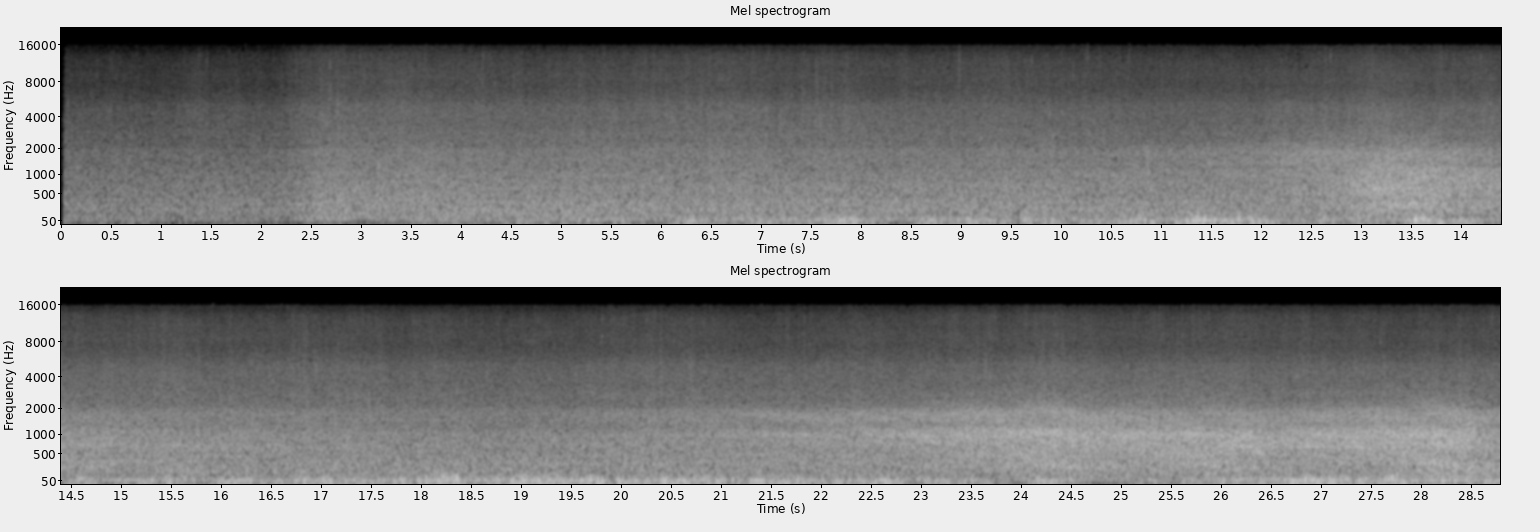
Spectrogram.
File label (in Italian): suoni adige ponte; borgo sacco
